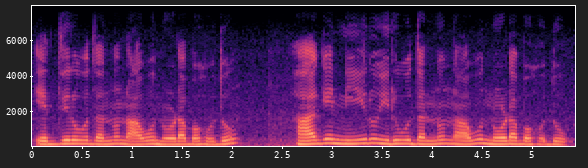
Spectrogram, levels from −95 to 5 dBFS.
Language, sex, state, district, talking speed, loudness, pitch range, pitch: Kannada, female, Karnataka, Bangalore, 90 wpm, -18 LUFS, 175-205 Hz, 190 Hz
